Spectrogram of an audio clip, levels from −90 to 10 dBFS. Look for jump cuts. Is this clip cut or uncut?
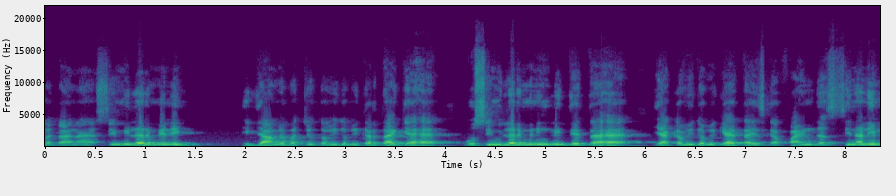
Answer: uncut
